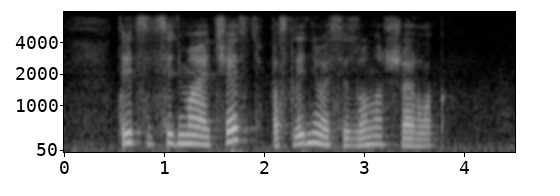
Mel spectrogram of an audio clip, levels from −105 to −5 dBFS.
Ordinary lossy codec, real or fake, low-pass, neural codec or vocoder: Opus, 24 kbps; real; 7.2 kHz; none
